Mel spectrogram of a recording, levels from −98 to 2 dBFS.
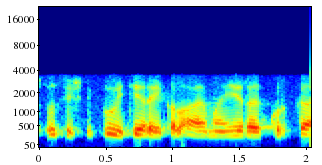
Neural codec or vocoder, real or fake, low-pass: none; real; 3.6 kHz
